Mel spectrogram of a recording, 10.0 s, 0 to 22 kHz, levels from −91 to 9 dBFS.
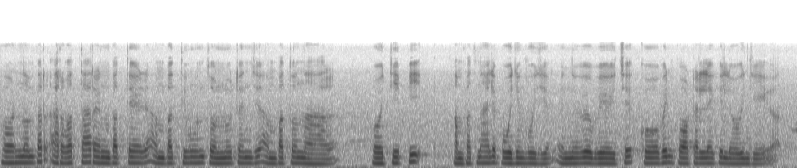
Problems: constant background noise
